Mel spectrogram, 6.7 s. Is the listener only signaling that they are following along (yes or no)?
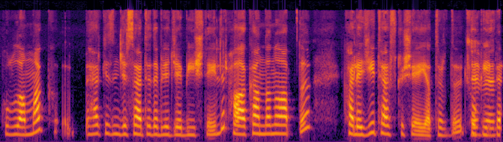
no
